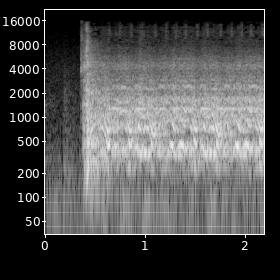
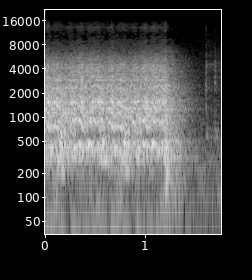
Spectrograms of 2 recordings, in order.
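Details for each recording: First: 1985 BMW E24 635CSi that sat for years, crank-no-start diagnosis: steady, even cranking churn for about 3.5 s with light ticking, turning over normally without catching, just after swapping connectors; the ticking suggests spark is restored. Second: 1985 BMW E24 635CSi, revived after years of sitting, new main relay fitted: starter spins the engine evenly but it never fires; still no spark, pointing to the two bell-housing crank position sensors.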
